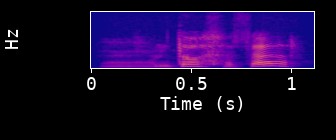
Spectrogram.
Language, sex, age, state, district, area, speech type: Nepali, female, 30-45, West Bengal, Darjeeling, rural, spontaneous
